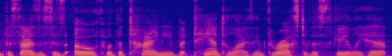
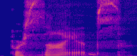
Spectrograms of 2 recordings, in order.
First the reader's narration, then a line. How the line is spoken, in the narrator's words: Castiel agrees huskily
